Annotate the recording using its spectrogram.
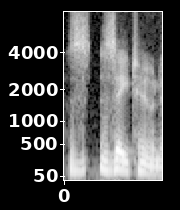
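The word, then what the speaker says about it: Zeitoun: Zaytun is the local pronunciation.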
